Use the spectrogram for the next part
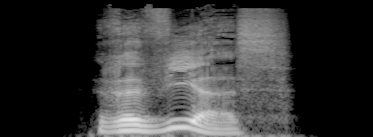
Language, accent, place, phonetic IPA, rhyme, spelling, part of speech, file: German, Germany, Berlin, [ʁeˈviːɐ̯s], -iːɐ̯s, Reviers, noun, De-Reviers.ogg
- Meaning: genitive singular of Revier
